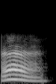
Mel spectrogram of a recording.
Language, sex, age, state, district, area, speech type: Marathi, male, 18-30, Maharashtra, Nanded, rural, conversation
